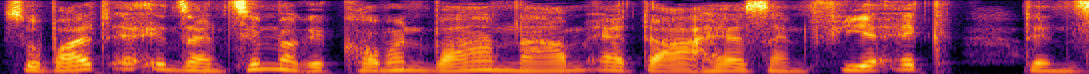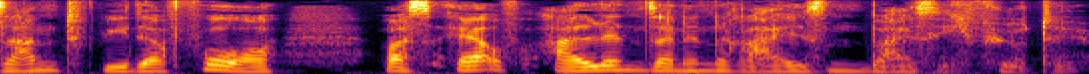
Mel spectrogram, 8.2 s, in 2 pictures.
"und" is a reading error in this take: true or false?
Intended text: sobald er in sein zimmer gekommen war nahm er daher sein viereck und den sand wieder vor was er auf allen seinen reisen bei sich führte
true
